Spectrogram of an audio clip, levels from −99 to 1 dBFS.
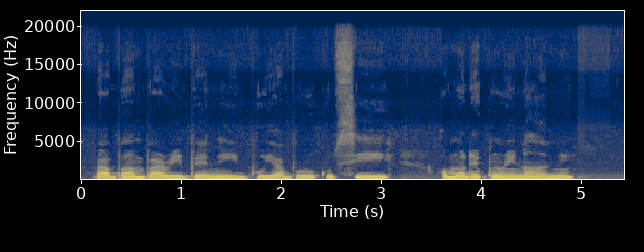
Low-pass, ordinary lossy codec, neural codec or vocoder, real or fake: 19.8 kHz; none; none; real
